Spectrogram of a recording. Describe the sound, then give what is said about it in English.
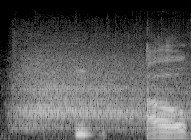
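Two members of a radio show team cheer a guest's outfit, a steady wash of noisy voices with a brief shout partway through and a louder, sustained whoop near the end before it cuts off. “And I'm just going to look, I'm just going to see if you get the cheer for what you're looking at, for your sartorial look right now.”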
